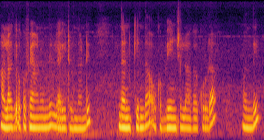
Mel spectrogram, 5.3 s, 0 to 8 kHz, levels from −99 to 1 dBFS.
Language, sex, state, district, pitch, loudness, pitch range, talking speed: Telugu, female, Telangana, Mahabubabad, 180 Hz, -16 LUFS, 175-195 Hz, 145 wpm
